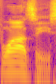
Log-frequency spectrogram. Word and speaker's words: Suozzi: Spell his name with a W, even though it's pronounced Suozzi, so yeah.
